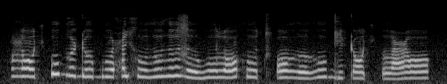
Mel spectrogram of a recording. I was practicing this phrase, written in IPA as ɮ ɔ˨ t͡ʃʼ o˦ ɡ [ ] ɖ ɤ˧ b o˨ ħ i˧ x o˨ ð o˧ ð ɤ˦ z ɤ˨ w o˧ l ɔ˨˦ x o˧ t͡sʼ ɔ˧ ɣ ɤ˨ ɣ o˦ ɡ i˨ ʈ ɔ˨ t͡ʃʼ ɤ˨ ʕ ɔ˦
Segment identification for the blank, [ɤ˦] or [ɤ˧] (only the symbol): ɤ˧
